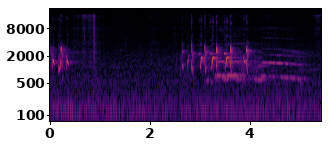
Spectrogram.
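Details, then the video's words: Sooty-headed bulbul said to be sulking: two quick notes, a long silence, then a burst of rapid chattering notes, trailing into a faint sustained tone. "Trucukan lagi ngambek"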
